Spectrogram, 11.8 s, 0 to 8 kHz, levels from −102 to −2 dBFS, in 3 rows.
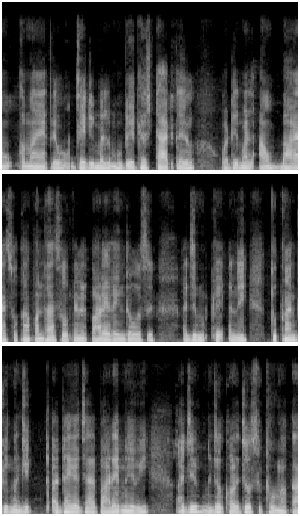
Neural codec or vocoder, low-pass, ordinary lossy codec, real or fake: codec, 44.1 kHz, 3.4 kbps, Pupu-Codec; 7.2 kHz; none; fake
